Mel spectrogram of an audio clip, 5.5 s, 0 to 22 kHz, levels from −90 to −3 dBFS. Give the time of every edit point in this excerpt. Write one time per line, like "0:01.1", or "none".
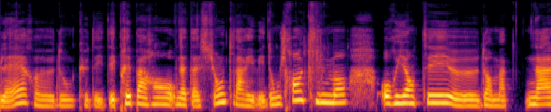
0:01.0
0:01.7
0:02.3
0:02.8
